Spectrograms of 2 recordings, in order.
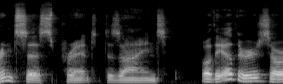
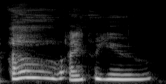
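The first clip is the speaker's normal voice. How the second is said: high-voiced giddy recognition; giddy feline; 9 semitones higher, slower than usual. Feline recognises a visitor, high and giddy. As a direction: pitch it way up, girlish and giddy.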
